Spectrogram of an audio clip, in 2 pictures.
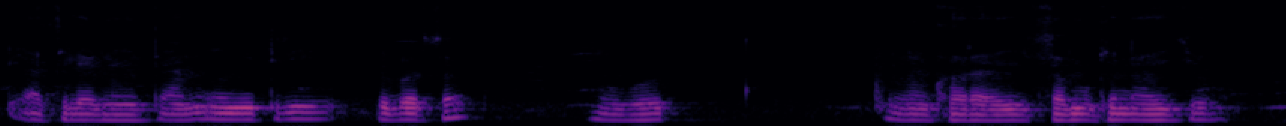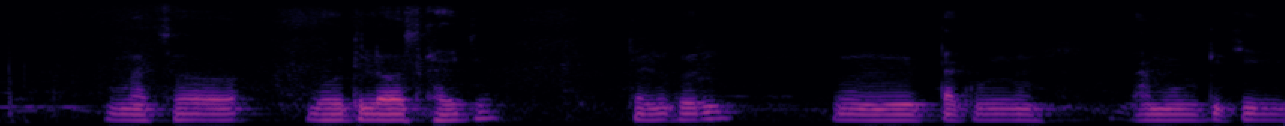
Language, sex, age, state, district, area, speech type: Odia, male, 30-45, Odisha, Kendujhar, urban, spontaneous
